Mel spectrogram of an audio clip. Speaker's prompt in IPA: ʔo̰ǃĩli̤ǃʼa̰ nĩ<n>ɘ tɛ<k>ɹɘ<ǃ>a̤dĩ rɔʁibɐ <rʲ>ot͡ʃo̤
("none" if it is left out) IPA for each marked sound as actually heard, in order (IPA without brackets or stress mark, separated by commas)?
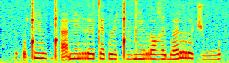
r, p, ǃ, r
